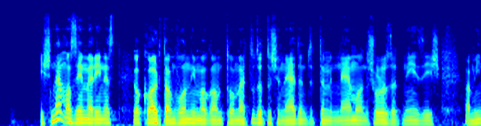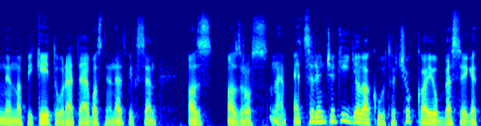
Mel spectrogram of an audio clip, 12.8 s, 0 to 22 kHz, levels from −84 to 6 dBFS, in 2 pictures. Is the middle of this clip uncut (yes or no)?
no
